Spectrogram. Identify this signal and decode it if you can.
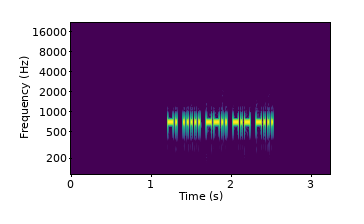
Morse code, heard as a keyed tone, about 47 wpm, 700 Hz. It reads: N5ZKB
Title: USA Call Signs - 5 Characters - 4x Character Spacing - 50wpm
